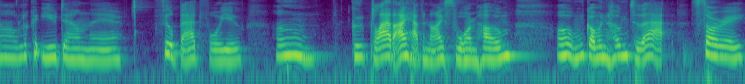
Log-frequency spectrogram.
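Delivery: hollow, insincere sympathy with no heart behind it. Acting out someone who only feels pity and walks away: mock hollow sympathy. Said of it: "The Samaritan did not simply feel compassion".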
